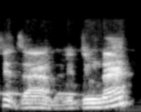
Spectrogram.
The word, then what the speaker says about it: Henri Dunant: Okay, I pronounce like this. Henri Dunant.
